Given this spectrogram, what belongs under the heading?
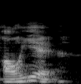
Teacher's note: So when I think of the sound all, I think the best way to approximate that with Chinese sounds is the word all, like an 熬 夜. And all, the beginning of that is actually a pretty good velar approximant because you're bringing your tongue to the back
